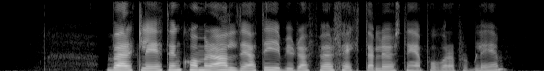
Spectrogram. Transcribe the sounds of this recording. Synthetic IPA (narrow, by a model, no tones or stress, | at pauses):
væɾklɪɡheːt̪ənkʰɔmːəɾald̪ɾɪat̪eːɾbjʉ̟ːd̪apʰæɾfɛkt̪aløːsnɪŋaɾpʰɔvoːɾapʰɾʊbleːm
